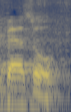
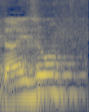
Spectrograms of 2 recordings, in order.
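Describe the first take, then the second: First: It is said with a non-American pronunciation. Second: It is said with an American pronunciation. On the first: This is how it was taught in the speaker's school. "we say basil" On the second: This is how Americans say it. "the Americans say basil"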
